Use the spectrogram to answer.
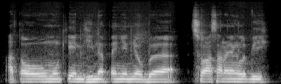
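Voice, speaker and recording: A man's voice: medium pitch, brisk. Polite young man. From Tegal, Central Java. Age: young adult. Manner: polite, steady, agreeable answers. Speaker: cadet guest. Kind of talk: casual podcast interview.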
